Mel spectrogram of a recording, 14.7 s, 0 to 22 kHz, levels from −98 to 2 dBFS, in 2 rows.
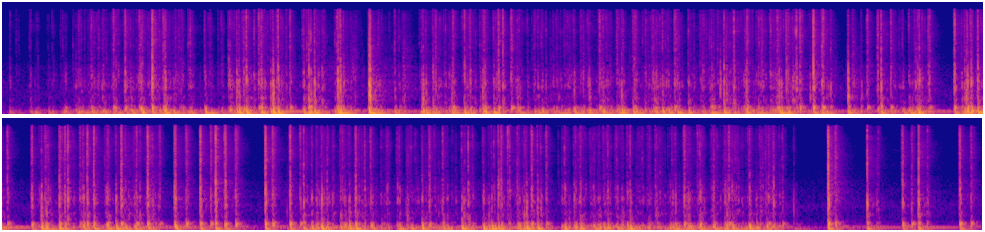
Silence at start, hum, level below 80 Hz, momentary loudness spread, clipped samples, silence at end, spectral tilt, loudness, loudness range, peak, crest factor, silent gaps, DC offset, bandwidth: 0.05 s; none; -36 dBFS; 8 LU; under 0.1%; 0 s; -5.5 dB/octave; -34 LUFS; 3 LU; -6 dBFS; 26 dB; none; under 0.1%; 17 kHz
